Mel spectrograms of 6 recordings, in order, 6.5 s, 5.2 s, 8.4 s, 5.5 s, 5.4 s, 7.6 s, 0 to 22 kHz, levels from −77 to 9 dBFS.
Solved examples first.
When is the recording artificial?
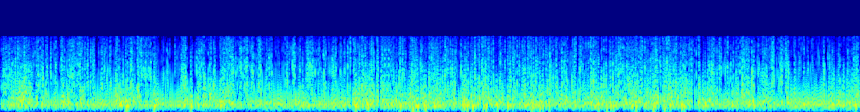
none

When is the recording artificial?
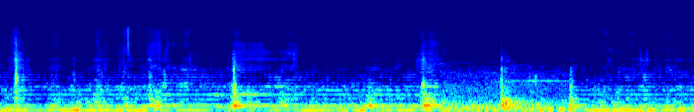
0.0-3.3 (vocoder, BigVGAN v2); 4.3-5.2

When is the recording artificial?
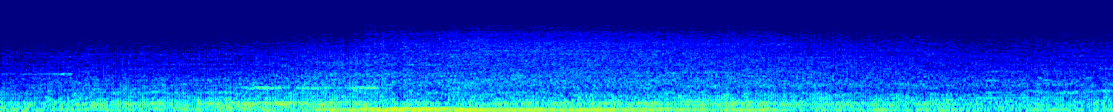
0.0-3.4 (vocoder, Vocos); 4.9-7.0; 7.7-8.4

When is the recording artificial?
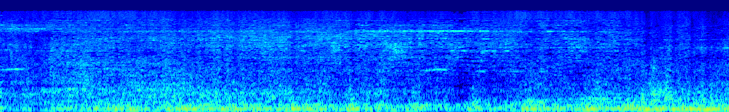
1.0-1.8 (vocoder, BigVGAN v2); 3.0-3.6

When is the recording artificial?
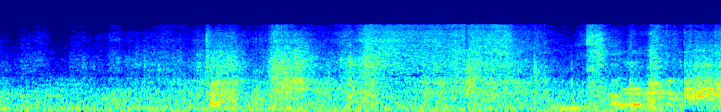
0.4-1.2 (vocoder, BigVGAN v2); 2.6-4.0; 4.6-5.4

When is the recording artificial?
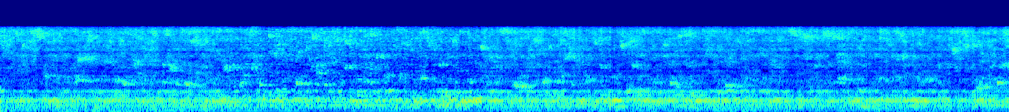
0.0-1.7 (vocoder, WaveNeXt); 3.6-7.6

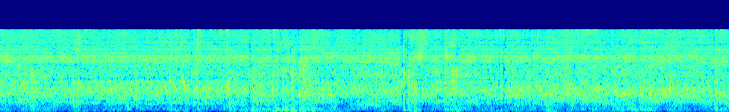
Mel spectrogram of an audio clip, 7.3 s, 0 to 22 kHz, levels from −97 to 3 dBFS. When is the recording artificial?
0.0-0.8 (codec, SNAC); 2.3-4.8; 5.5-7.3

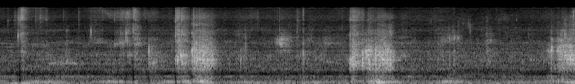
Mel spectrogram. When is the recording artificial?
0.0-4.5 (codec, SNAC); 5.2-5.8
